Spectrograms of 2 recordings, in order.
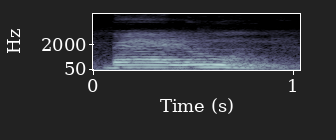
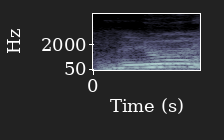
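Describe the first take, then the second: First: The stress is on the first syllable. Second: The stress is on the second syllable. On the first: The speaker calls it wrong. "Balloon गलत है" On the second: The speaker calls it right. "लून पे stress है, बै पे stress नहीं"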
